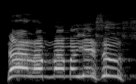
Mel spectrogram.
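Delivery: loud, high, slow proclamation; commanding shout. Retold or imitated. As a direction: shout it like a command over the sick. Laying hands, commanding prayer.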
